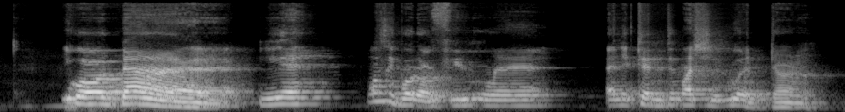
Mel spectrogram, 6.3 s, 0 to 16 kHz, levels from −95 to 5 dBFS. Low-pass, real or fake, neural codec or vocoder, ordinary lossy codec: 14.4 kHz; fake; codec, 32 kHz, 1.9 kbps, SNAC; none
